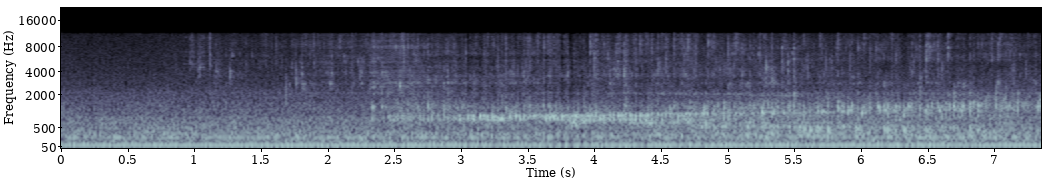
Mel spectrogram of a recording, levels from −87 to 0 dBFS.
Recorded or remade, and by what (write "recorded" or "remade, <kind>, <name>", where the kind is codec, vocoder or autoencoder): recorded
